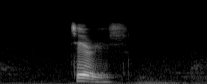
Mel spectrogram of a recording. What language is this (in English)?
English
